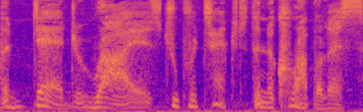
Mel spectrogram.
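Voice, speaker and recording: Clear background noise under a put-on character voice. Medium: video game. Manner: stern, clipped, formal.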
